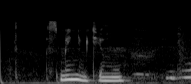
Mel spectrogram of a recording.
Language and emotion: Russian, neutral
